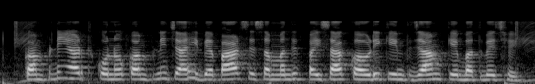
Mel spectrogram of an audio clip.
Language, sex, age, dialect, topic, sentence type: Magahi, male, 18-24, Western, banking, statement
